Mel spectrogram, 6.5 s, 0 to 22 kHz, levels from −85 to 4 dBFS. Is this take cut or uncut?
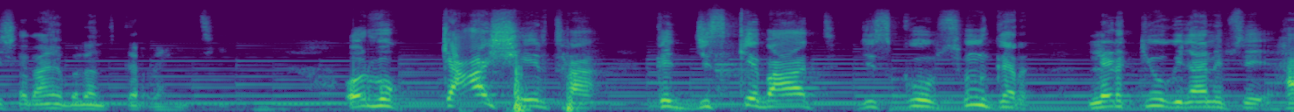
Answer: uncut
